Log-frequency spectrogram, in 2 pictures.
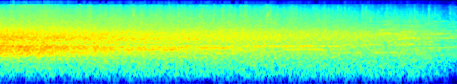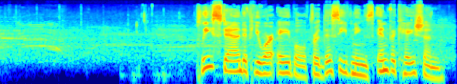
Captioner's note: cheers and applause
